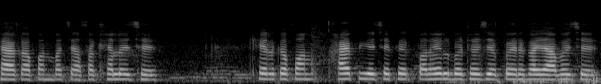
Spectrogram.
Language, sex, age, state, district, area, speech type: Maithili, female, 60+, Bihar, Madhepura, rural, spontaneous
